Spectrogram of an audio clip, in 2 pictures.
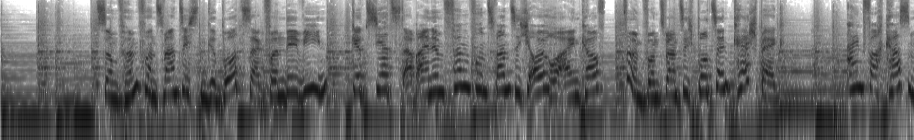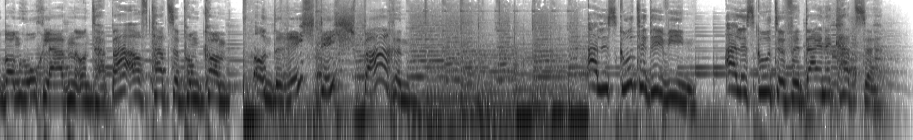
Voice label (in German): Werbung shiny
